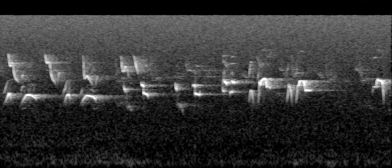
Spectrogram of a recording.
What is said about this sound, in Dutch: Wat je bijvoorbeeld heel erg merkt bij vogels. Hier hebben we de eentje. Dit is de zanglijst die we nu mooi horen.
